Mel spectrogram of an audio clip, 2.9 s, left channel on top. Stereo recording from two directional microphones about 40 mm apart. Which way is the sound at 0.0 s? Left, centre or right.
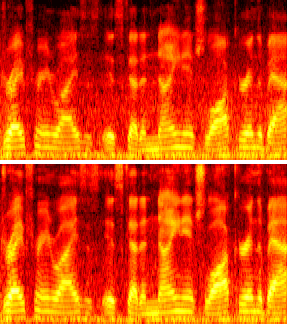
Right.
